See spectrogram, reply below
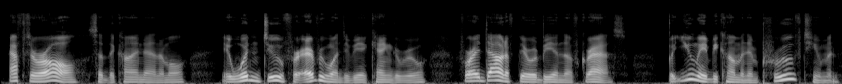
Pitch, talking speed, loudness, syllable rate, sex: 130 Hz, 230 wpm, -20 LUFS, 6.5 syllables/s, male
